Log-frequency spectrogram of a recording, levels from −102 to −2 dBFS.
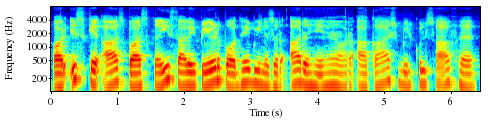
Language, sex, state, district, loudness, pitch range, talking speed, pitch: Hindi, male, Jharkhand, Ranchi, -18 LUFS, 135-160 Hz, 160 wpm, 140 Hz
